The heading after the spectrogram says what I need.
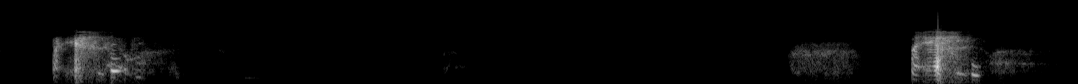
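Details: Person sneezing after being near a flower that always makes them sneezy: two forceful sneezes, each with a sharp inhaled lead-in; allergic sneezing.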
